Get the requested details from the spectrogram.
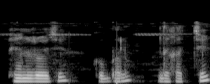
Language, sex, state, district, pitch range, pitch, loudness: Bengali, male, West Bengal, Purulia, 140-170 Hz, 145 Hz, -23 LUFS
